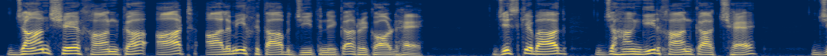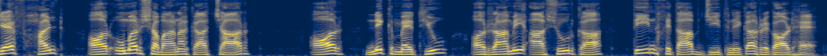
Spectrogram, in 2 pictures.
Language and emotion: Urdu, neutral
